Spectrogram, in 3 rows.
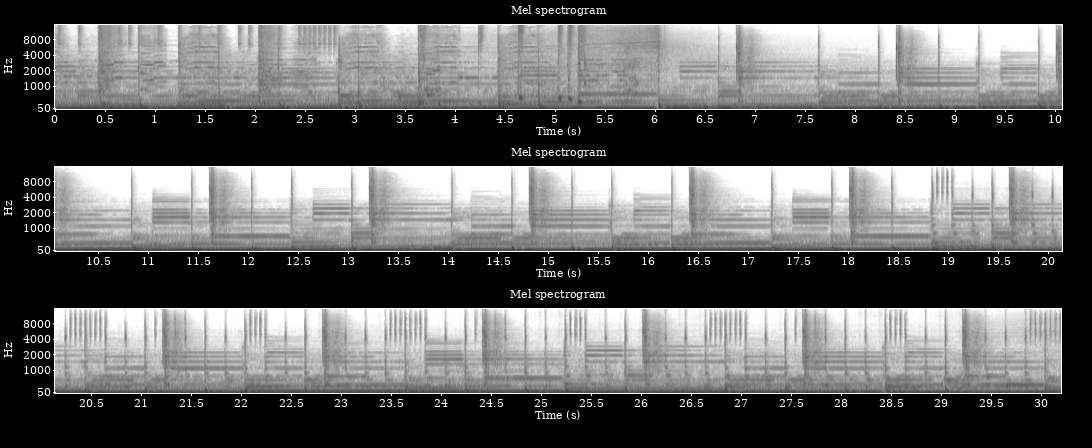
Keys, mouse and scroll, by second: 2.7 middle click, 3.7-5.6 drag, 5.6 KP_0, 9.8 click, 11.2-13.8 drag, 23.8 click, 24.7-27.2 drag, 27.6-28.0 scroll down 1, 28.0 middle click, 28.3-28.6 scroll up 1, 28.6 middle click, 29.3-30.2 drag.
